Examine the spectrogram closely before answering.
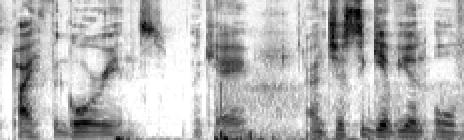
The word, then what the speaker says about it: Pythagoreans: mix it up but to say it properly it's pythagoreans okay and just to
